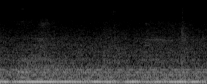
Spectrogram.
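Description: Steady low electrical hum with a faint, even hiss of room noise.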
